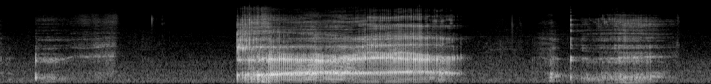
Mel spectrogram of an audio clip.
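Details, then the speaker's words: Three voiced belches, the middle one long and loud (about two seconds), with shorter ones before and after; deliberate burping made by swallowing air into the stomach and letting it out; burping. "step one take air to your throat to your stomach step two let it out for best result stand up it will be easier for the air to pass"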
